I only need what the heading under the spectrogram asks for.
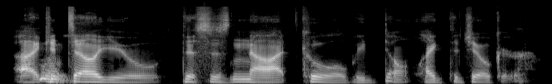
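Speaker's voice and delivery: put-on hero voice, dropped as deep as possible. Taking a turn at the Batman in a playful voice bit, deep Batman voice. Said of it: "if I really go down deep, I can actually be the Batman".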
